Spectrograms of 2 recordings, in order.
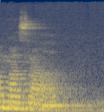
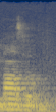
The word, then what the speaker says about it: mazal: I had no mazal, that's a Sephardic pronunciation, mazel, as most people say, luck.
